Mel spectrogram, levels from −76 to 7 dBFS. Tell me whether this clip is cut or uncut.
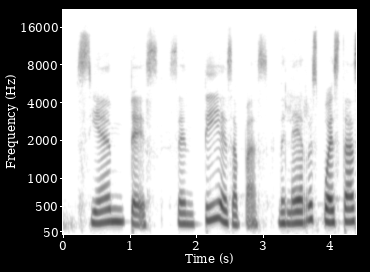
cut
